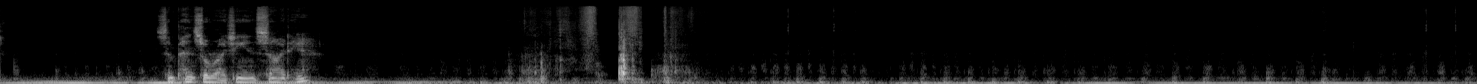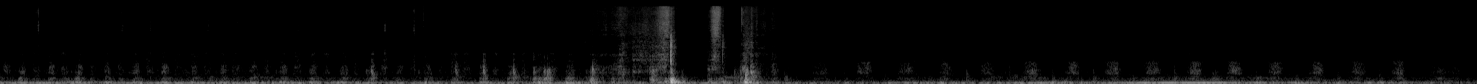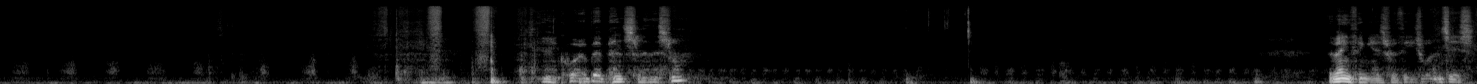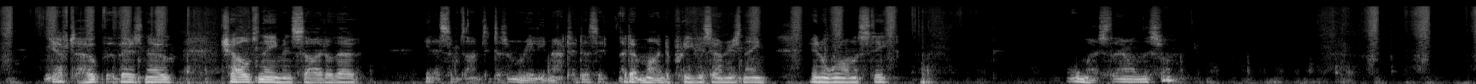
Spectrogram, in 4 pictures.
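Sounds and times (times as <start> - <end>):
book handling knocks: 5.2 - 7.0
eraser scrubbing on paper: 7.4 - 19.9, 43.3 - 47.6, 51.2 - 54.0, 57.4 - 59.0.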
